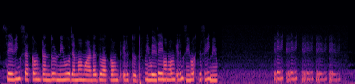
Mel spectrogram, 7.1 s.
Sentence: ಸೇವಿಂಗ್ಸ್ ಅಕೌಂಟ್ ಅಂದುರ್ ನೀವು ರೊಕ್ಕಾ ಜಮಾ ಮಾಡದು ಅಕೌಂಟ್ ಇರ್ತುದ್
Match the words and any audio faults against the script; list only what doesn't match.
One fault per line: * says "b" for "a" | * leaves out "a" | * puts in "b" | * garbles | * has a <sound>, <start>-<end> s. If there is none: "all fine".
* leaves out "ರೊಕ್ಕಾ"
* garbles
* has a laugh, 5.5-6.8 s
